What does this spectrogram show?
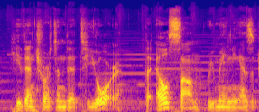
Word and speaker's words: Yor: bubbles in dialogue he then shortened it to Yore the elsam remaining as an R sound in order to retain how it's pronounced in Japanese number 67 Frankie is based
